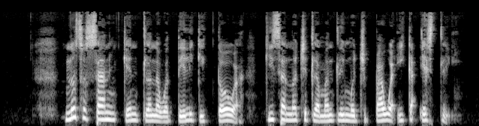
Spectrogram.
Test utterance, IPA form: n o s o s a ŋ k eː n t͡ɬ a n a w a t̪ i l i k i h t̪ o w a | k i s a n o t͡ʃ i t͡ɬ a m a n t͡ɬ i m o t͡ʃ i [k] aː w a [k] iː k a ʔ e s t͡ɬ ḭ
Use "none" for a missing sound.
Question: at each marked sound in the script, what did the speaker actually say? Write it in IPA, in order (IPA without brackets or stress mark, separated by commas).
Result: p, ʔ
